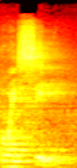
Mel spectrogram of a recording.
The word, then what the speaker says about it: Boise: and Boise Ida well they tell me I mispronounced it there it's voice C it's Boise Idaho they have this particular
